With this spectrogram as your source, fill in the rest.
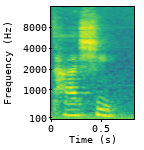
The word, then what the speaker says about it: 다시: 아무리 어두운 밤도 다시 낮. When I pronounce it, it's not she, it's a she, SH sound, 다시, with E vowel.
